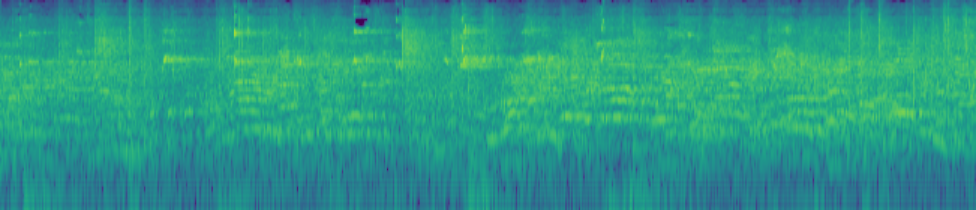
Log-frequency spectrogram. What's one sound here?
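A crowd of young people chatters and shouts in a large echoing hall.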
